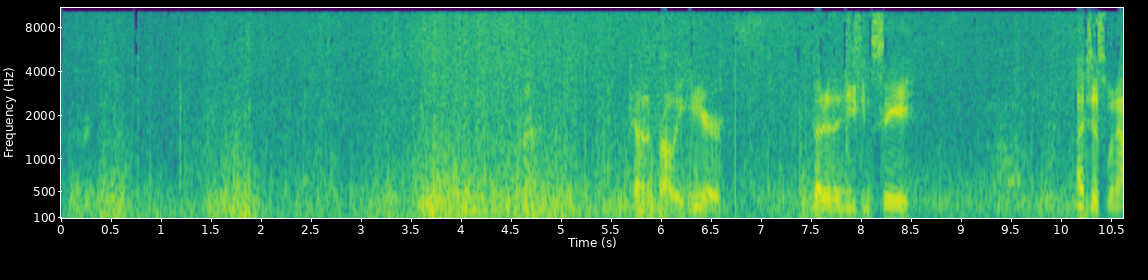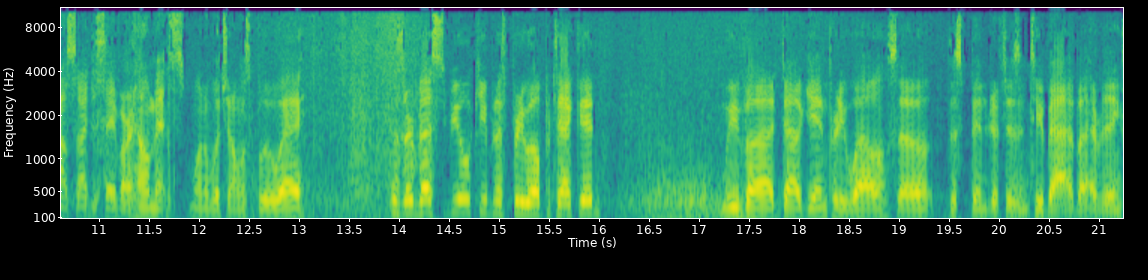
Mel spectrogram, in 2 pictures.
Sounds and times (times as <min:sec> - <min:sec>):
Speech: 0:05.7 - 0:06.7, 0:07.5 - 0:08.6, 0:09.3 - 0:13.1, 0:13.9 - 0:16.0, 0:17.2 - 0:21.2.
